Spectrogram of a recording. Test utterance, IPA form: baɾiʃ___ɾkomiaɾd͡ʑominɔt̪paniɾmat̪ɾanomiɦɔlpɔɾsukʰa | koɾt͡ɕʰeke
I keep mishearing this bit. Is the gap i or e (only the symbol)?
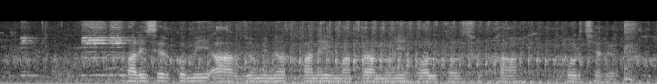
e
